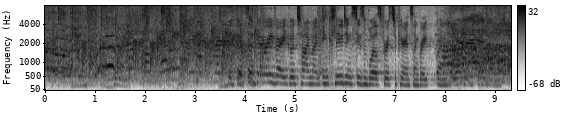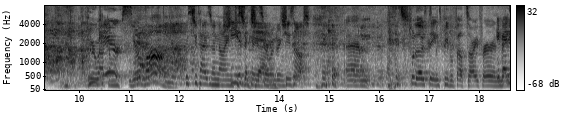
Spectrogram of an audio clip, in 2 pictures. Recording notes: It’s our first ever live show and we had a blast.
